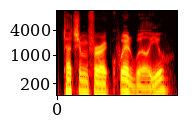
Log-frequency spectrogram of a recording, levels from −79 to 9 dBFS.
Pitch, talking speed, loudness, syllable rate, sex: 105 Hz, 280 wpm, -16 LUFS, 5.3 syllables/s, male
